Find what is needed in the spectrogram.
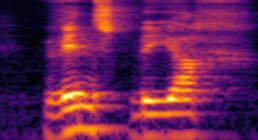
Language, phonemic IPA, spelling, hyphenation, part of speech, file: Dutch, /ˈʋɪnst.bəˌjɑx/, winstbejag, winst‧be‧jag, noun, Nl-winstbejag.ogg
- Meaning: inappropriate profit-seeking, profiteering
